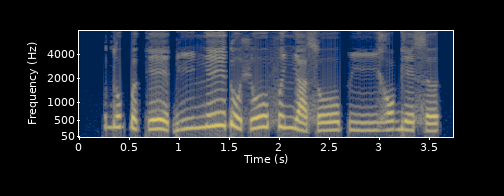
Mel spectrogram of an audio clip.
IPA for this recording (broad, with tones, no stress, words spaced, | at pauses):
do˦k͡pə˨keː˦˨ɓiː˦ ŋeː˦ɗo˨ʃoː˦ fə˦ɲa˨soː˧ piː˧ ɣɔ˦ɡe˧ sə˧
